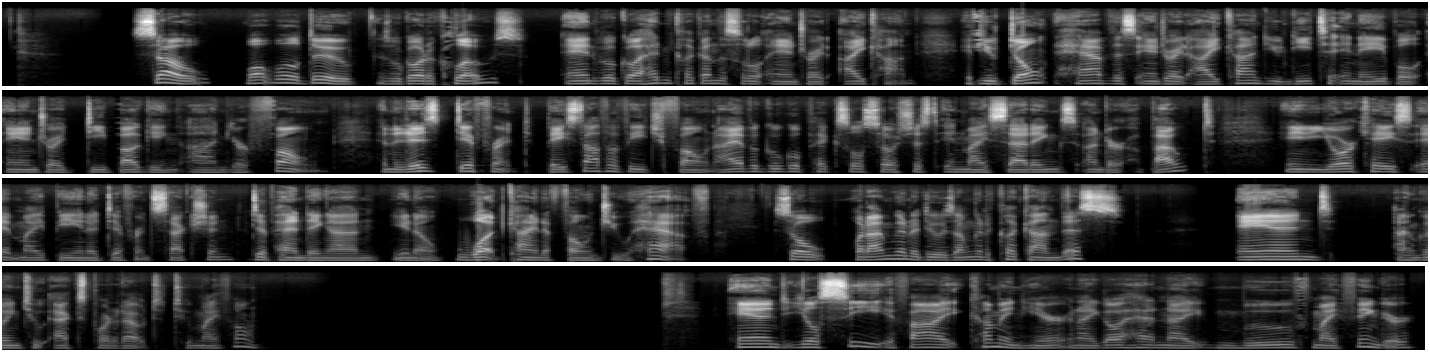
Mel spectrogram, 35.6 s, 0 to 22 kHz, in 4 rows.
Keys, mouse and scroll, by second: 2.9-4.0 drag, 24.2-25.2 drag.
